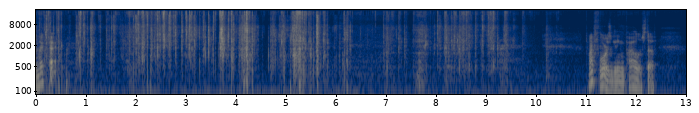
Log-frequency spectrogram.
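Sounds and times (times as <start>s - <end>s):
foil wrapper crinkling and tearing: 0.0s - 9.8s
rustling of wrapper and cards: 0.0s - 9.9s.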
